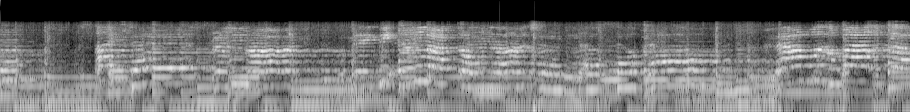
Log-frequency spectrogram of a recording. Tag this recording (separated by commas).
Female singing, Music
